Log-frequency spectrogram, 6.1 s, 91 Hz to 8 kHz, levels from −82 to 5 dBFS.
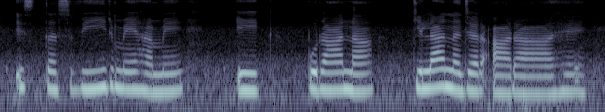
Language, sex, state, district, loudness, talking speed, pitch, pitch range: Hindi, female, Andhra Pradesh, Chittoor, -26 LUFS, 355 wpm, 215 Hz, 205-230 Hz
